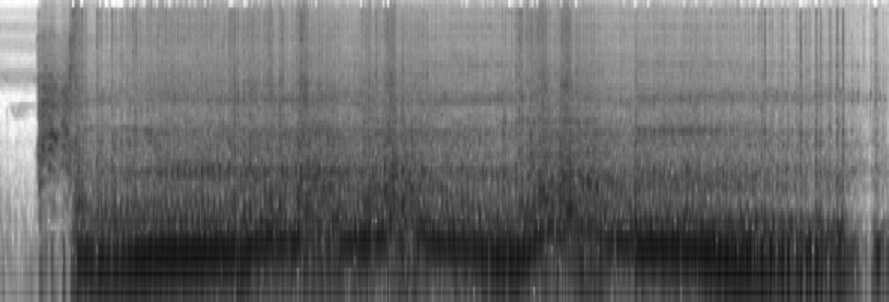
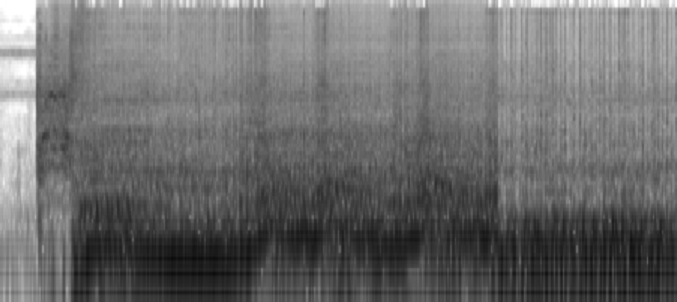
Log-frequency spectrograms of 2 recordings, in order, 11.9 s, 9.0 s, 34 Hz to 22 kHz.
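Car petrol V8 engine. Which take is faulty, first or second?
first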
